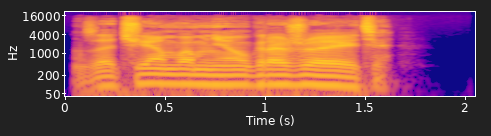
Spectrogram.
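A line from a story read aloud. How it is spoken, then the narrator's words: Muttering. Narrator (Russian): пробурчал Никита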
